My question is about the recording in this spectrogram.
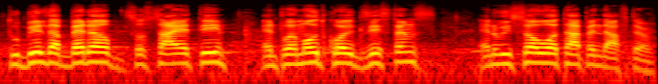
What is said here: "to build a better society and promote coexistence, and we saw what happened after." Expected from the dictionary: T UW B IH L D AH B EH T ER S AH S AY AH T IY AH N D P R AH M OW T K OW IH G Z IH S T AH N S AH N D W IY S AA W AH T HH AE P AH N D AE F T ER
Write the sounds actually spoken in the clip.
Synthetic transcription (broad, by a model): T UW B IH L D AH B EH T ER S AH S AY AH T IY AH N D P R AH M OW T K OW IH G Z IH S T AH N S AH N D W IY S AA W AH T HH AE P AH N D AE F T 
